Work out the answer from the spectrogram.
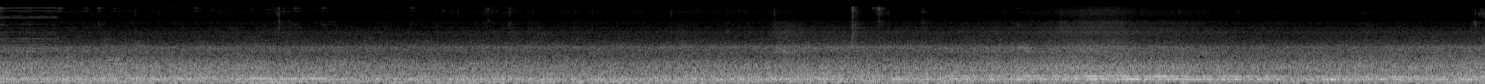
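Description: MTR East Rail Line electric train at the platform: steady running noise and low hum of the train, with a pitched whine that grows stronger about ten seconds in.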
